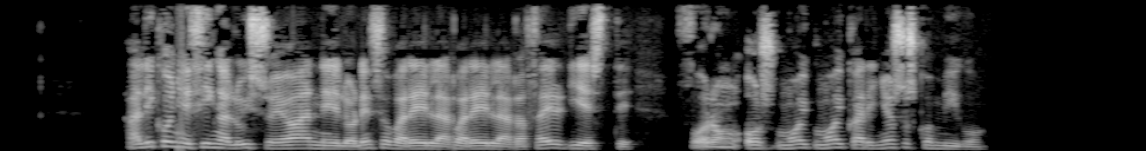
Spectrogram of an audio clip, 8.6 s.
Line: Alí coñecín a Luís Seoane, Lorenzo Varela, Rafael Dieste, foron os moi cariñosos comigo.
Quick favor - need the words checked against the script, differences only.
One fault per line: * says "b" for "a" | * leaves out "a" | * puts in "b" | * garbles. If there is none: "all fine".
* puts in "Varela"
* puts in "moi"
